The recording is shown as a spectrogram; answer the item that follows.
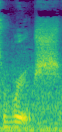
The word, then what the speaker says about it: Roush: It's spelled as Roush, but it's Roush. I heard...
